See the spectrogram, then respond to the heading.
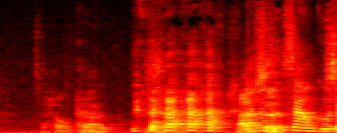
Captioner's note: laughs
